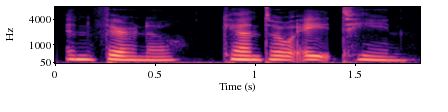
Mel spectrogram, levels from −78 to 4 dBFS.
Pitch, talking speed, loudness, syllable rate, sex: 195 Hz, 100 wpm, -18 LUFS, 4.6 syllables/s, female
